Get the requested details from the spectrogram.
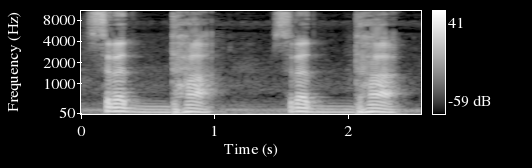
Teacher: धाचा उच्चार स्पष्ट येतो आणि शेवटी येतो, आणि दचा उच्चार हा कमी येतो, तो मध्यभागी येताना दिसतो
